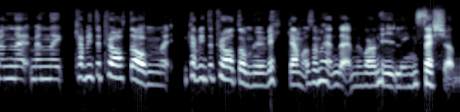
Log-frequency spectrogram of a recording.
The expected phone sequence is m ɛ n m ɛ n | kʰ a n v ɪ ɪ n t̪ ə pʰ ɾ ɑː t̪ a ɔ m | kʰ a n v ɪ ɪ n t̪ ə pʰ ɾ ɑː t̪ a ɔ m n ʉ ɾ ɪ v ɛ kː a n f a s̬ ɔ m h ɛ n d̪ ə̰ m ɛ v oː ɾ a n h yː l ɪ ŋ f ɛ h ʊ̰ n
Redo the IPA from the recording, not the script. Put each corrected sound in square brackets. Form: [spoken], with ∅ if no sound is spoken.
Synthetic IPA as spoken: m ɛ n m ɛ n | kʰ a n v ɪ ɪ n t̪ ə pʰ ɾ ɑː t̪ a ɔ m | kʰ a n v ɪ ɪ n t̪ ə pʰ ɾ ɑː t̪ a ɔ m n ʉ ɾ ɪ v ɛ kː a n [v] a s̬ ɔ m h ɛ n d̪ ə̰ m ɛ v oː ɾ a n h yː l ɪ ŋ [s] ɛ [ʂ] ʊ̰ n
